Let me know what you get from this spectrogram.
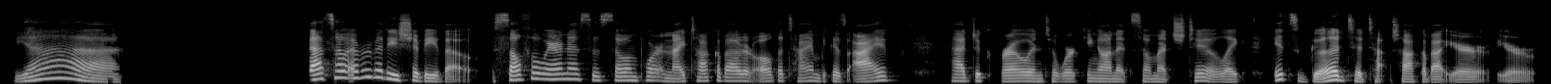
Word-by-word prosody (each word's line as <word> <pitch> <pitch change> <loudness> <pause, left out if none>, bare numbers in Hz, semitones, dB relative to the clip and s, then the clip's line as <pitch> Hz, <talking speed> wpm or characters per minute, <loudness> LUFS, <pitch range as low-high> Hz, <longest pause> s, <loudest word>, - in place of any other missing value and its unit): Yeah. 190 - +1 1.9
That's 235 +3 +7
how 315 0 +4
everybody 315 -6 +3
should 180 -4 0
be, 150 -2 +2
though. 390 - -2 0.3
Self-awareness 240 +1 +1
is 185 -1 -4
so 185 -1 0
important. 180 -5 -3
I 135 +1 +3
talk 165 +2 -4
about 165 -2 0
it 160 - -1
all 145 +1 -1
the 165 - -4
time 160 0 -5
because 135 -2 -6
I've 155 +9 +3 0.6
had 155 -1 -1
to 160 0 0 0.2
grow 140 +1 +2
into 140 0 -4
working 140 +1 -5
on 135 -1 0
it 130 - -5
so 135 -2 -6
much, 130 -1 -4
too, 170 -2 -1
like, 120 0 -4 0.3
it's 230 -3 0
good 160 - +6
to 140 -9 +1
ta - - -5
talk 125 -1 0
about 120 0 +1
your 120 -1 -2
your - - -6
160 Hz, 150 wpm, -27 LUFS, 135-210 Hz, 1.9 s, That's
